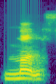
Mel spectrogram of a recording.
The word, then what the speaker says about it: month: if you think about the word month like why does it say uh but we spell it with an O and that's we can thank the scribes who didn't like the way the MU looked and they liked the way Mo looked better because there were too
